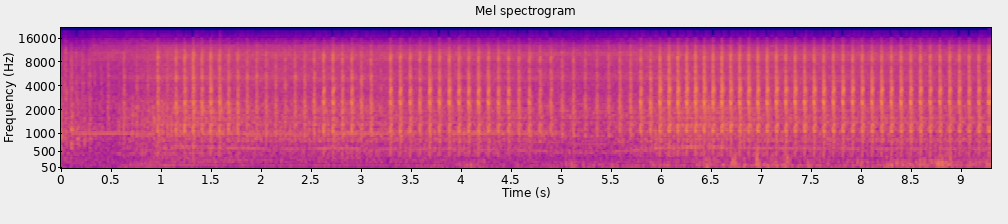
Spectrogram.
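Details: Jeep Grand Cherokee, started after an oil change to high-mileage synthetic oil plus Hyper Lube additive: sharp, regular ticking knock about three to four per second over idle, rising with revs; owner suspects rod bearings, not confirmed.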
